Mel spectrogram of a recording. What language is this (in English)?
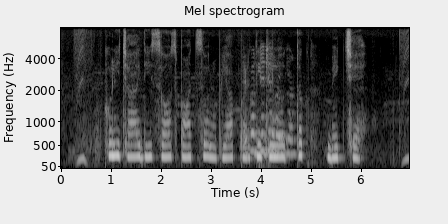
Magahi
